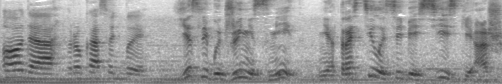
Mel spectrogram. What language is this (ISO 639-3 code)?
rus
